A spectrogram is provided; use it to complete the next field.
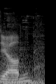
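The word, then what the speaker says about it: Yrden: Get Yarden. Clearly pronounced Yarden.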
